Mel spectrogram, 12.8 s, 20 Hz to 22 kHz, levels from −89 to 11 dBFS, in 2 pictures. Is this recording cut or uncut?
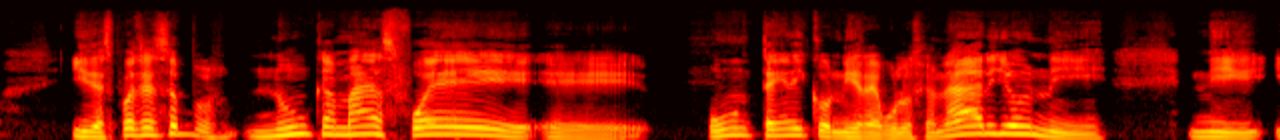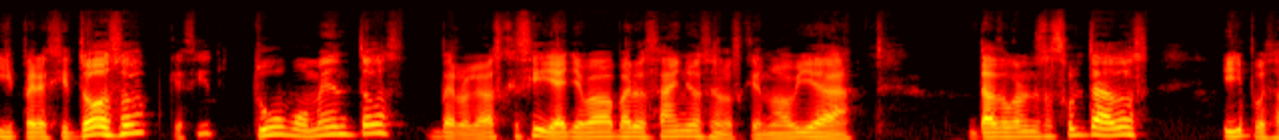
uncut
